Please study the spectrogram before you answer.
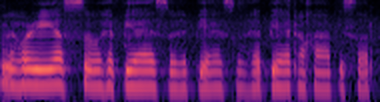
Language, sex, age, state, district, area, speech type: Assamese, female, 45-60, Assam, Dhemaji, urban, spontaneous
